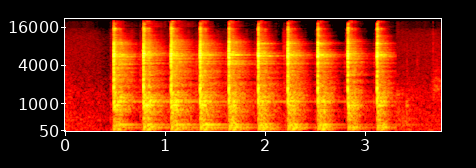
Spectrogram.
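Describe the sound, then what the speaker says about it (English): A hammer taps a cold chisel against the corner of a metal firebox stove, nine sharp, evenly spaced ringing strikes, close and clear. "I'm just gonna use the cold chisel on the corner there and then just tap it."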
